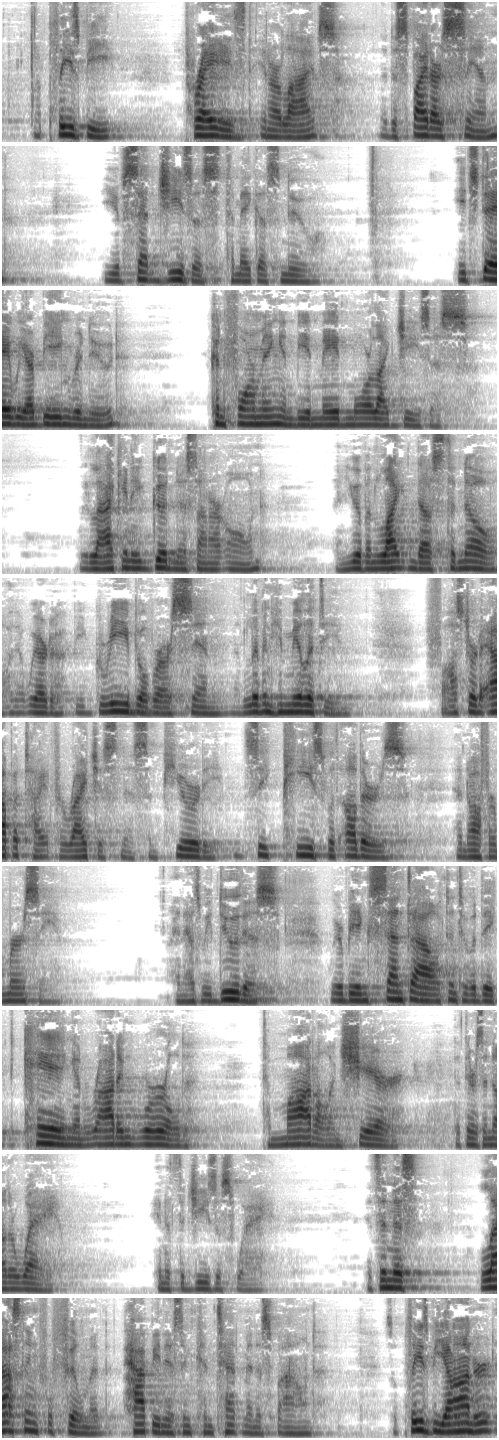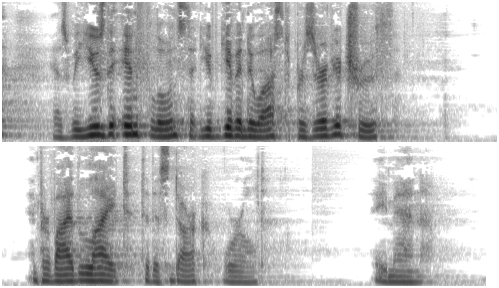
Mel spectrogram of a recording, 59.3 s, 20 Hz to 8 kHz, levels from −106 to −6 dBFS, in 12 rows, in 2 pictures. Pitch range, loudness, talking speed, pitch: 130-155 Hz, -27 LUFS, 140 wpm, 140 Hz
